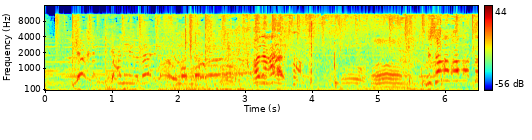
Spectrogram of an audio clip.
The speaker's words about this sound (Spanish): Este es el sonido, este es el sonido de la primera reacción de pánico entre los palestinos que estaban en una cola en Gaza para recibir ayuda humanitaria. El ejército de Israel ha bombardeado a los que estaban en esa cola esperando ayuda humanitaria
